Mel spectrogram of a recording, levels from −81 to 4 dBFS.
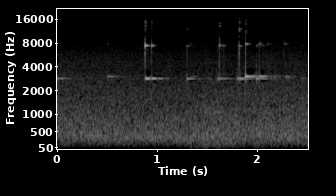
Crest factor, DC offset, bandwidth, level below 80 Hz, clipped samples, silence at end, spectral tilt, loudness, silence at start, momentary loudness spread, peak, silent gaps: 24 dB; under 0.1%; 16.5 kHz; -80 dBFS; under 0.1%; 0 s; 0.5 dB/octave; -36 LUFS; 0 s; 14 LU; -16 dBFS; none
